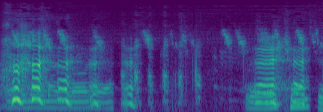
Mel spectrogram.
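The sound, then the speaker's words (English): Hens cluck in busy, throaty bursts, a run of short choppy calls in the middle before louder drawn-out clucking picks up again. “Put in the cage the two big hens that always eat all the freaking eggs.”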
